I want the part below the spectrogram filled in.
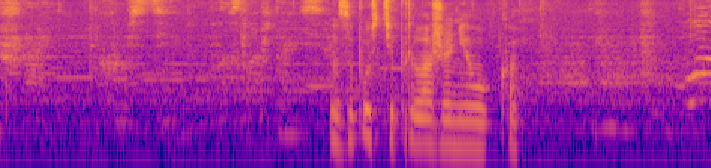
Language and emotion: Russian, neutral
